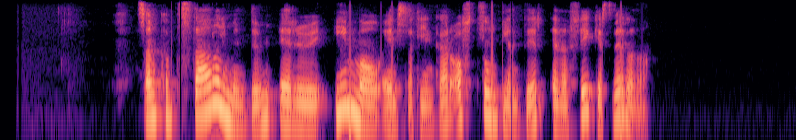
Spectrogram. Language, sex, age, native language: Icelandic, female, 30-39, Icelandic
